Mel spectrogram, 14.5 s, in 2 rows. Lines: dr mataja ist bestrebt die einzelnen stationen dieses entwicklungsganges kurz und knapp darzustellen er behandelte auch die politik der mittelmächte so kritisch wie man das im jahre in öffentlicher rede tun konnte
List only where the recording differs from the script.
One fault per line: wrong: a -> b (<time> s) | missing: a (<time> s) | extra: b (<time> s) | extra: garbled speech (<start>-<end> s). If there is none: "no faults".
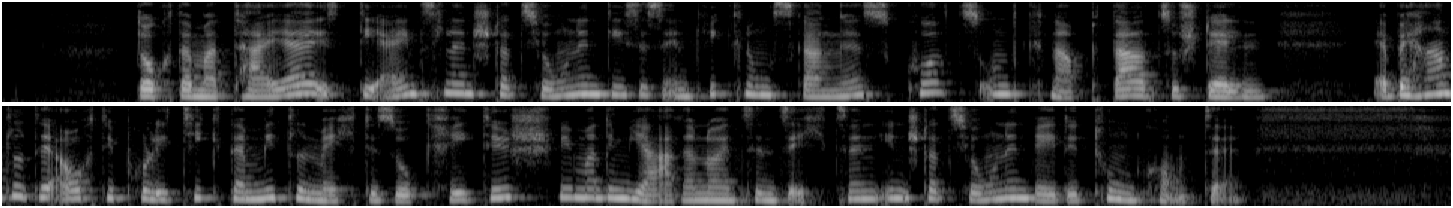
missing: bestrebt (1.8 s)
missing: das (10.2 s)
wrong: öffentlicher -> stationen (11.7 s)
